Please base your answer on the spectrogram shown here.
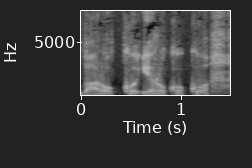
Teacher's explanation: высокий стиль произношения предполагает все-таки «о» на конце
